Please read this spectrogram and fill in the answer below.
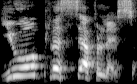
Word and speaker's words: Euoplocephalus: And in case you're wondering, I did learn to pronounce this name. Euoplocephalus, otherwise known as well-armored head.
